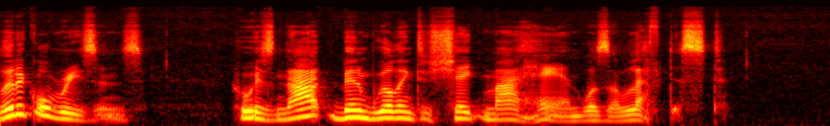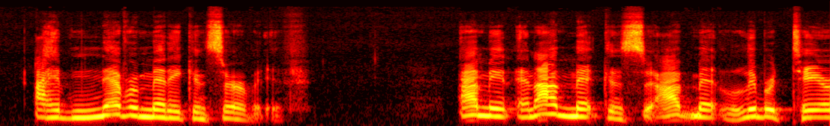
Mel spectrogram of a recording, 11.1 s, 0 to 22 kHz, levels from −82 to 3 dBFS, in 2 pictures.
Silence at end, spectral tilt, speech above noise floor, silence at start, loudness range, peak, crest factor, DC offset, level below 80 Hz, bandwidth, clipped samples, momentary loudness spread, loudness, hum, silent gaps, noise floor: 0 s; -3.5 dB/octave; 38 dB; 0 s; 4 LU; -2 dBFS; 20 dB; under 0.1%; -70 dBFS; 18.5 kHz; under 0.1%; 11 LU; -19 LUFS; none; none; -57 dBFS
